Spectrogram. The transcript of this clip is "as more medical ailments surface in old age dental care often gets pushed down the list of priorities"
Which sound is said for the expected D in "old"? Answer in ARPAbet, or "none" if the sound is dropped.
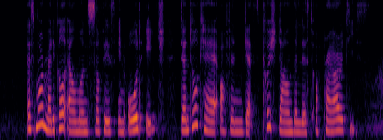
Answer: D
